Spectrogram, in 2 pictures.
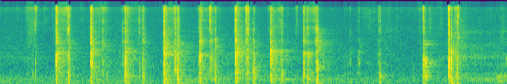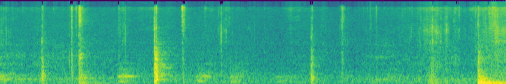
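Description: Tarot cards are shuffled by hand in a rapid run of crisp riffling bursts, close and distinct, then thinning into scattered softer flicks near the end.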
